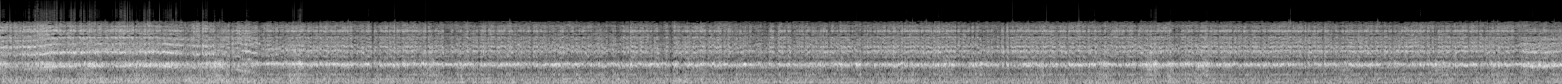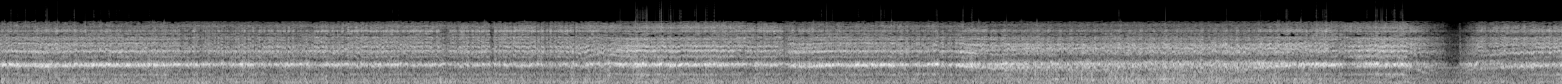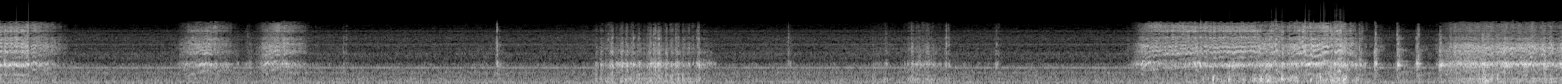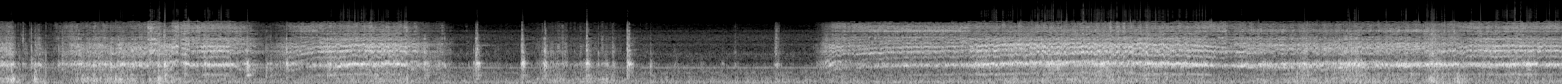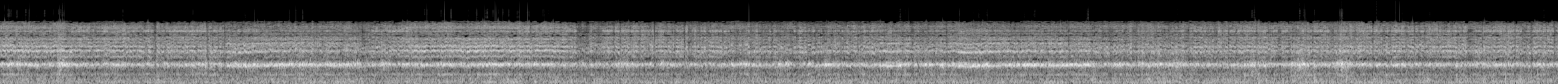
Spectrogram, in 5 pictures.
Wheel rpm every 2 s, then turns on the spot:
210, 150, 120, 120, 120, 120, 120, 120, 120, 120, 120, 120, 120, 110, 110, 70, 10, 10, 10, 10, 20, 60, 60, 70, 90, 70, 10, 40, 110, 120, 120, 120, 120, 120, 120, 120, 120, 120, 120.
34-36 40-42 52-54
